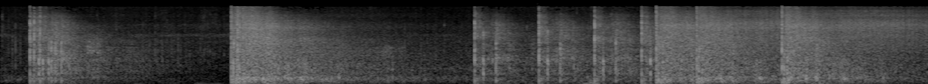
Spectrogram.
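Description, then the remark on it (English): A consumer firework cake called Spider Nebula goes off as a finale in a dense, rapid barrage of loud booms and crackling bursts. The shots overlap almost continuously, with one brief lull before the volley resumes even stronger. “It's a nice finale.”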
